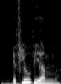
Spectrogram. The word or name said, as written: effluvium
